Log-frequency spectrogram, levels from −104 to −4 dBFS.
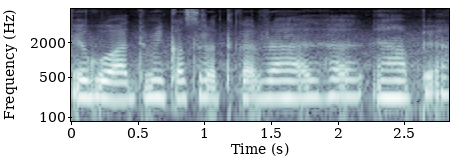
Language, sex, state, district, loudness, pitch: Hindi, female, Bihar, Samastipur, -15 LUFS, 210 Hz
